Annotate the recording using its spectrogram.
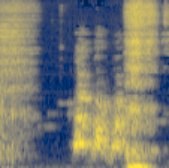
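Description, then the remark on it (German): A dog barks in a short, rough burst of several barks following a brief pause, moderately loud, with no talking. “Hm, heute mit Telefon und Hund.”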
